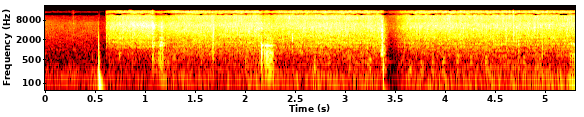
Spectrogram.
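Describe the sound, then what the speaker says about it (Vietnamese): Meat dry-fries in a pan over a fire, giving a steady loud sizzling hiss with a few sharp knocks and scraping stirs. "Rồi bây giờ thì thịt cũng được lên chảo để rang rồi các bác ạ."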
